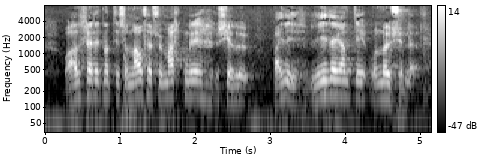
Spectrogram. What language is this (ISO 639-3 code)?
isl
